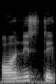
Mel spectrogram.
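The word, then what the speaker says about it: honest: भी आगे साइलेंट है ऑनेस्टी के अंदर जो ह है वो साइलेंट है और ह के बाद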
